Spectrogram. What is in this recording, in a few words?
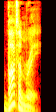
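"bottomry", British English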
